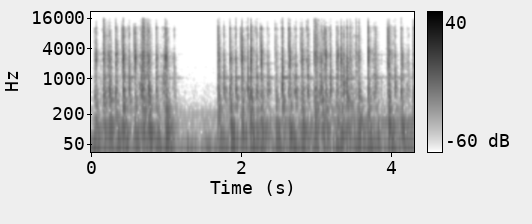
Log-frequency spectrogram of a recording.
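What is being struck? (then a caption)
Plastic laptop keyboard. Fingertips of both hands type on the dark plastic keys of a beige plastic vintage Tandy TRS-80 Model 100 portable laptop. Quick, bright, clicky keystrokes patter in an uneven rhythm with short, dry taps. There is a brief pause of about half a second before the typing resumes.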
